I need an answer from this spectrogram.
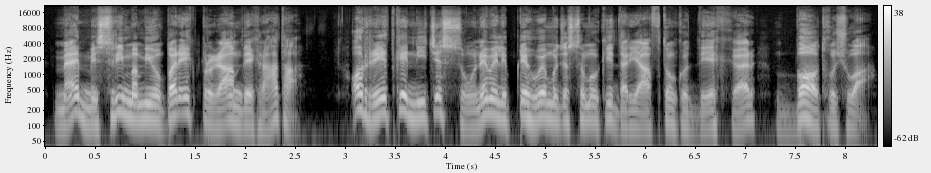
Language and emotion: Urdu, happy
